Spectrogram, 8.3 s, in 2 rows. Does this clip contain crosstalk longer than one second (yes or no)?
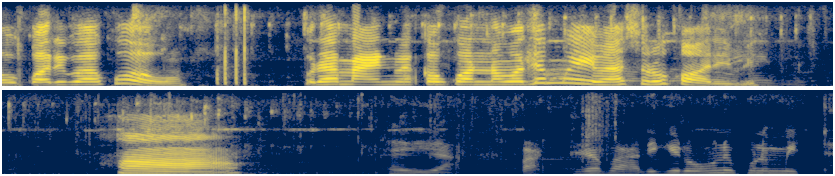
yes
